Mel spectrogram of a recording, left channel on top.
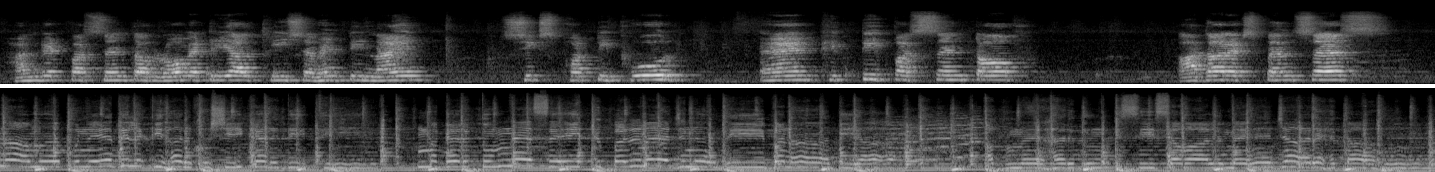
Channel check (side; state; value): both; different; correlation 0.00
